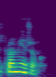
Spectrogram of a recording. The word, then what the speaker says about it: проміжок: Де правильний наголосок? Проміжок чи проміжок? Проміжок з наголосом на другому складі.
